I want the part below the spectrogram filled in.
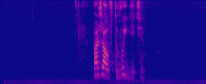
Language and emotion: Russian, angry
